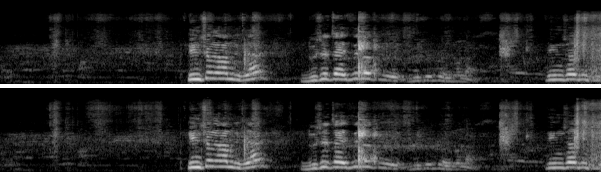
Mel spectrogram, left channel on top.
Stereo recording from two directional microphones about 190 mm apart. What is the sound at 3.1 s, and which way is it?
Speech, 30° left (ahead or behind).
